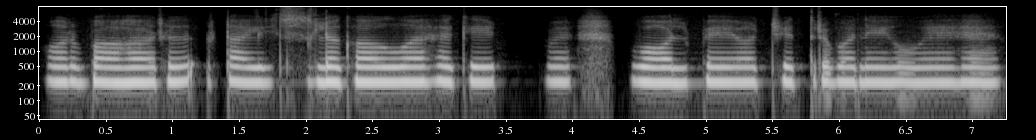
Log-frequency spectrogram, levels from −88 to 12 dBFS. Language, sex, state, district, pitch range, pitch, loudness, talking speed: Hindi, female, Madhya Pradesh, Bhopal, 235-245 Hz, 240 Hz, -16 LUFS, 125 wpm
